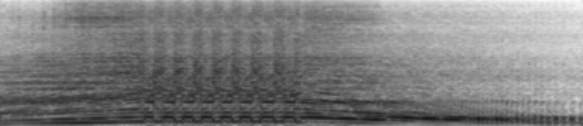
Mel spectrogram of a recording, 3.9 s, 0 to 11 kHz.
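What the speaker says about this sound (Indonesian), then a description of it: "Ini kita coba, kita gas. Gas sampai limit ya." A Honda Sonic 150R / CB150R engine is revved hard and held at the rev limiter, a loud, close, buzzing roar that bounces against the cutoff before dropping back toward idle.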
